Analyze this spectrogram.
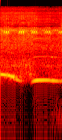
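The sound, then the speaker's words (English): A single soft, low bird hoot glides slightly downward in pitch and then holds steady, heard alone over a faint, constant high-pitched background hiss. No one speaks. “I know that bird, and they do the woo hoo yeah. thing.”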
